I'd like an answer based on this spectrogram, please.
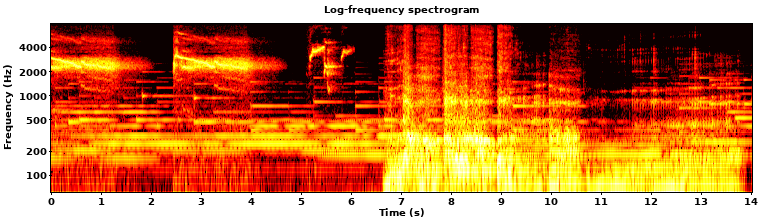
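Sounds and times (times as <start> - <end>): background music: 0.0 - 14.0
lion roaring: 6.6 - 14.0.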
